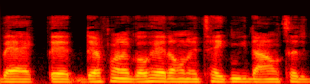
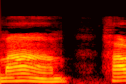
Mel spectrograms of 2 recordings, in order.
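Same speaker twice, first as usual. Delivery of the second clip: ordinary delivery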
